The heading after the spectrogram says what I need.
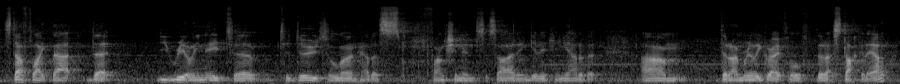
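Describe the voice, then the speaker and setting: A man's voice: sits low, flat delivery, a little fast, few pauses. A young man, a panel guest on a conference stage, talking earnestly and reflectively with frequent restarts. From Australia. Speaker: panel guest, band singer. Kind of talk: conversational panel talk. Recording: roomy hall with faint noise.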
